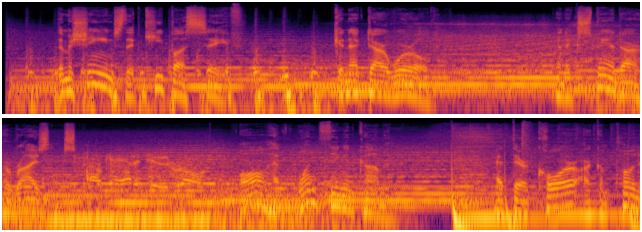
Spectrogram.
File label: english american corporate videos; North American English professional, working voice actor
